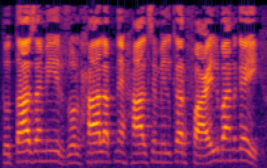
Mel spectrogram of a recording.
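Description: A man's voice: on the high side, fairly even intonation, moderate pace, fairly bright tone. A man teaching a grammar lesson, drilling his class with questions and answering them himself. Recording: dull lo-fi recording.

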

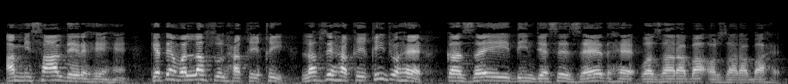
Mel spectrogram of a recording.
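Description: A man teaching a class on grammar, reading Arabic text slowly and then explaining it. He keeps asking questions and answering them himself, in a voice a little high for a man. The recording is dull and lo-fi. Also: a bit bright.

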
